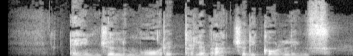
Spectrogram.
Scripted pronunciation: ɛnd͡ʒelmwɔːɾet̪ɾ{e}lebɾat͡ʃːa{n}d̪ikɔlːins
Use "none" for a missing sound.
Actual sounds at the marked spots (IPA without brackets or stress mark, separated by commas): a, none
